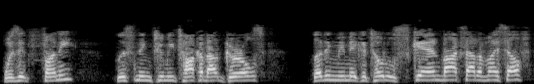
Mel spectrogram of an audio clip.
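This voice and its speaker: A man's voice: a little high, normal speed, husky, no room sound, muffled recording, voice pushed up. A man playing an earnest, insistent teenage boy in an audiobook, with an urgent, emphatic delivery. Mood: hurt, angry.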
